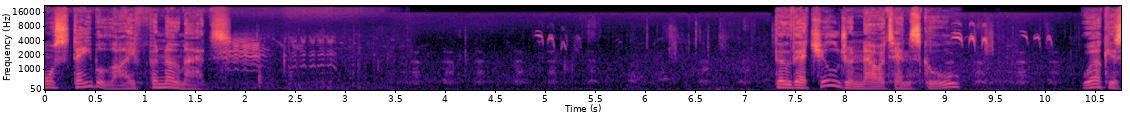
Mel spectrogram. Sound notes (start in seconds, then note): 3.3 sheep bleating; 4.6 dog barking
